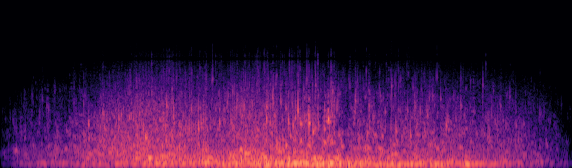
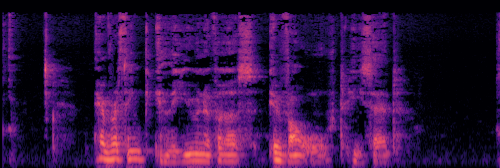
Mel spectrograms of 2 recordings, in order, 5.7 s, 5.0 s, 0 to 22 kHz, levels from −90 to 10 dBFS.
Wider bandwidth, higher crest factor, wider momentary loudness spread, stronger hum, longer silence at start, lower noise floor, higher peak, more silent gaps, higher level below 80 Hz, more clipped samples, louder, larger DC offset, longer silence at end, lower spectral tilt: second, 5.2 kHz vs 17 kHz; about the same, 20 dB vs 22 dB; first, 19 LU vs 14 LU; neither; about the same, 0.15 s vs 0.1 s; second, -46 dBFS vs -70 dBFS; about the same, -4 dBFS vs -6 dBFS; neither; first, -28 dBFS vs -60 dBFS; neither; about the same, -24 LUFS vs -26 LUFS; neither; first, 0.3 s vs 0 s; first, -10.5 dB/octave vs -5 dB/octave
